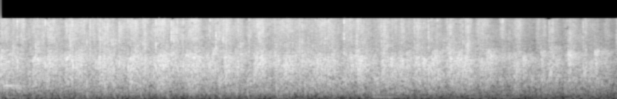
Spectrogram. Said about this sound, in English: Well, we want to thank you all. First of all, let's give you a round of applause for coming.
